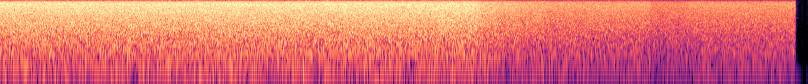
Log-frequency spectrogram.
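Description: Steady, loud white noise made by many tones sounding together, a flat even hiss that thins slightly partway through and then cuts off abruptly at the end.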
